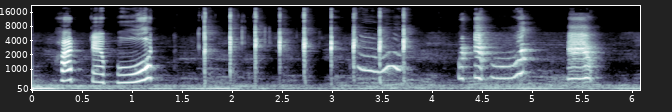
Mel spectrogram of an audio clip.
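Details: Young pet parrot making talking sounds indoors: several wavering, meow-like drawn-out vocal notes, a run of short sharp clicks, then more rising and falling voiced syllables.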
